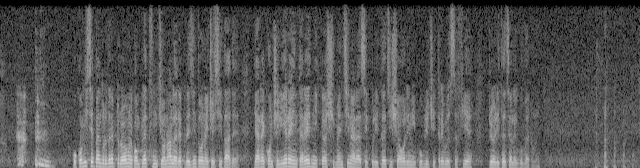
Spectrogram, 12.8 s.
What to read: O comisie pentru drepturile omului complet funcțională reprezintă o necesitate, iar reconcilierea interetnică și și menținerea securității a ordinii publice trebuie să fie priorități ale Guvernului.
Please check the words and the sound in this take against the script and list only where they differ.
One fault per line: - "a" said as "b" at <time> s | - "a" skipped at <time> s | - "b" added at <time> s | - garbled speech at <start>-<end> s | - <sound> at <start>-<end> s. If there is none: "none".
- throat clearing at 0.3-1.1 s
- "și" skipped at 6.7 s
- "și" added at 7.8 s
- laugh at 11.9-12.7 s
